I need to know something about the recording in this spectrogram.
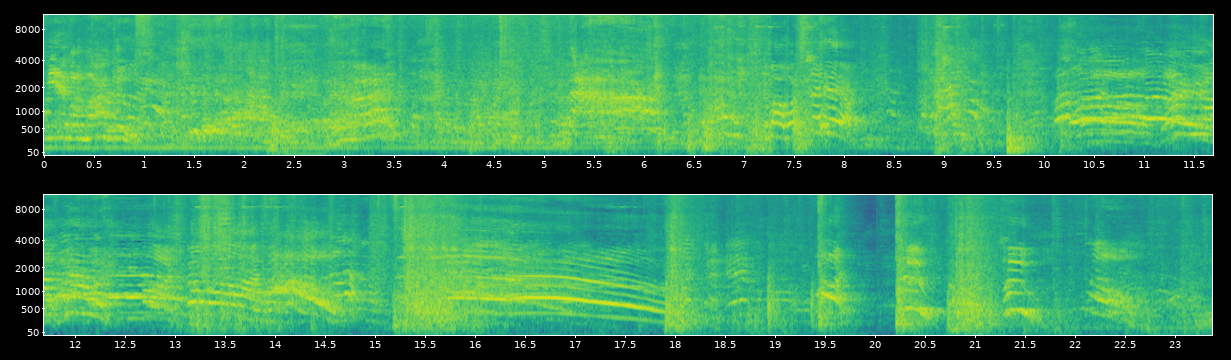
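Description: A crowd of men and women cheers and shouts loudly in an echoing hall.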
